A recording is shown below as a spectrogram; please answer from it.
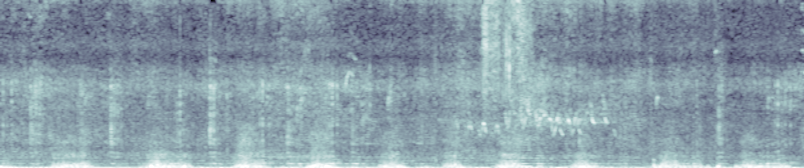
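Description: Bees buzzing around a hive with honeycomb, a dense, close swarm hum that pulses in a regular rhythm over a steady low background drone.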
